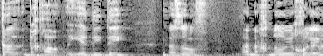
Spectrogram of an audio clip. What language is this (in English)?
Hebrew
